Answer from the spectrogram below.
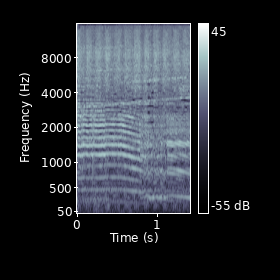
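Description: A single cow moo, loud, held steadily for over a second with a rich, droning tone that sags slightly in pitch toward the end. No voices.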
